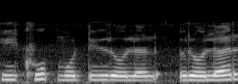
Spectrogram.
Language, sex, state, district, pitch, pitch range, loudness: Marathi, female, Maharashtra, Solapur, 205 Hz, 200-215 Hz, -13 LUFS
